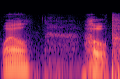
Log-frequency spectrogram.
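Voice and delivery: low, soft, almost whispered; imitating Cody in a murmur; hushed mock Cody. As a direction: breathe the word hope like a deadpan mock. Mimicking Cody's answer about hope.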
